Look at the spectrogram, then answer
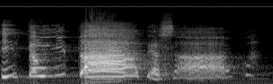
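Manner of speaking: high, slow, sobbing, crying shout.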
